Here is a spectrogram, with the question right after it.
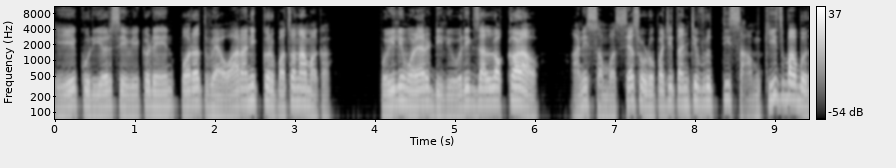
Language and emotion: Goan Konkani, disgusted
